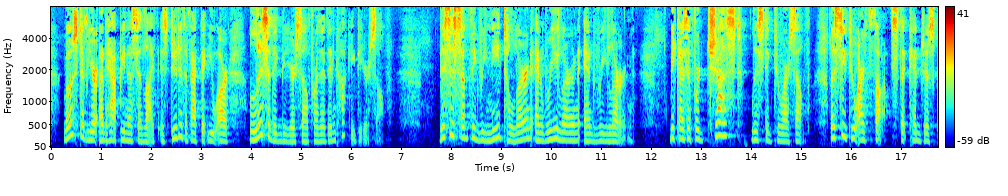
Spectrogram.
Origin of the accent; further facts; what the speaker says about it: Portland, Oregon, United States; also born or lived in St. Paul, Minnesota; we had just moved from St. Paul, Minnesota, back to Portland, Oregon, my hometown, and we were about to join one particular church. We visited the home church, my home church that I had grown up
